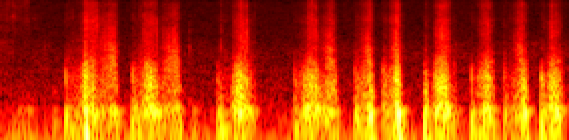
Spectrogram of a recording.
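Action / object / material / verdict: scrape / foam microphone windscreen scratched with a plastic stylus / foam / none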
